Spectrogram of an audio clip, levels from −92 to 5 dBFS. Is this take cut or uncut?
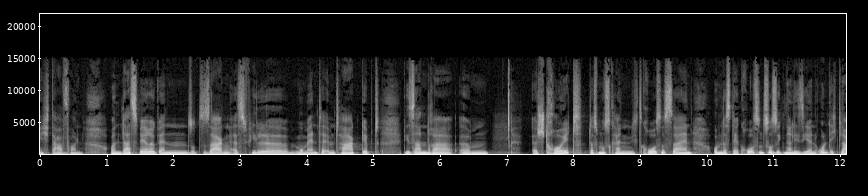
cut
